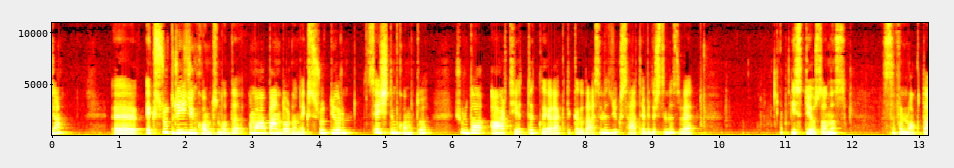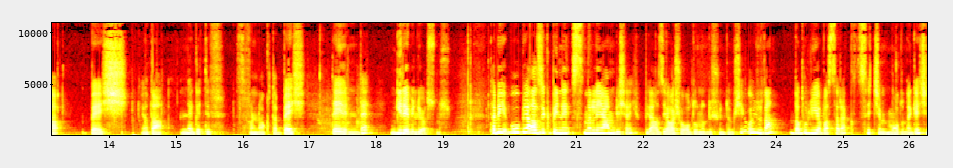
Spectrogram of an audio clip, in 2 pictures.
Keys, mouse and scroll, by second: 4.9 click, 6.5-9.5 drag, 20.0-24.9 middle drag, 26.0 w.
